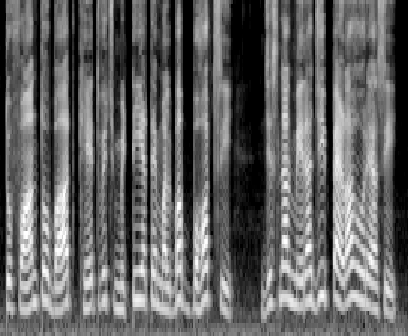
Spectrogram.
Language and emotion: Punjabi, disgusted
